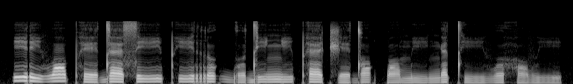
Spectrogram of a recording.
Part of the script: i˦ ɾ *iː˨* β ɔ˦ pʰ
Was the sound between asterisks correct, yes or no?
no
